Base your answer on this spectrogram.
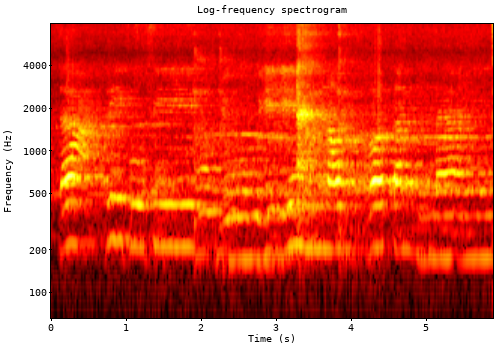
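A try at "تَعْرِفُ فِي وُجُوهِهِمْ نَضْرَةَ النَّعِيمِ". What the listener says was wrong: Oh, tanya, dengungnya ya kurang lagi. Nadratan na'im.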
